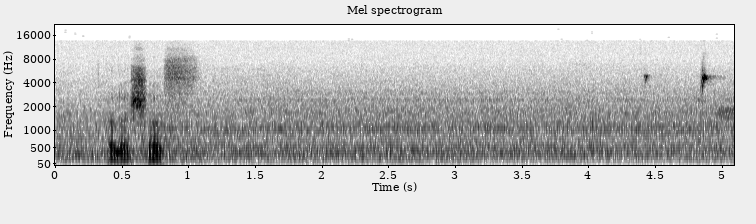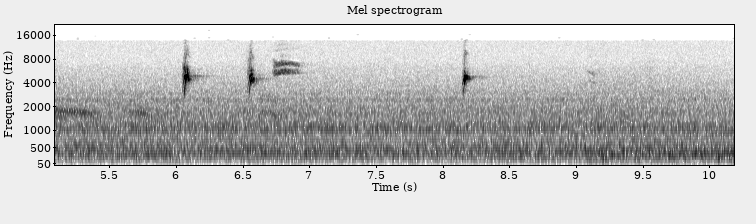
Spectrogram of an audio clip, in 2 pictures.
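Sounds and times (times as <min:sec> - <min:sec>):
hiss: 0:00.0 - 0:10.1
speech: 0:00.4 - 0:01.2
migrating pied flycatcher calls: 0:03.9 - 0:07.0, 0:08.0 - 0:08.4.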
